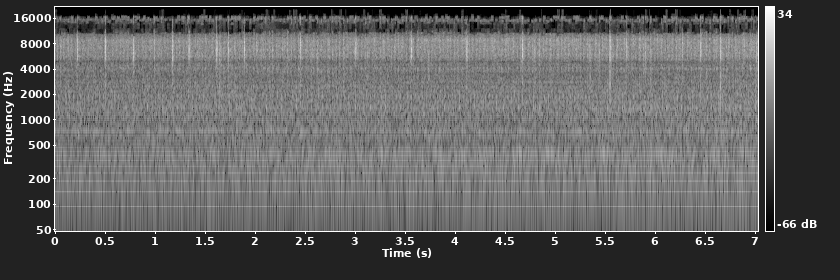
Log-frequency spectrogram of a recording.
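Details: Renault Duster 2.0 (F4R) 2017, cold start. A light, fairly regular ticking knock over the idle lasts about two minutes after starting, then stops until the next morning; the source of the cold-start knock is not identified.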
